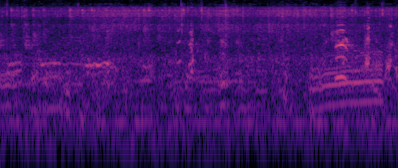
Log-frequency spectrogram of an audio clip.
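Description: A rooster and hens cluck on a small farmyard where geese and chickens are kept together, a few short clucks rising near the end over faint background noise.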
